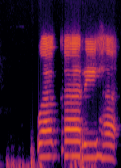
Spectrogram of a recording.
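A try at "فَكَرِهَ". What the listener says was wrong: Wakariha. Fakariha. Kedengarannya kayak wak.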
